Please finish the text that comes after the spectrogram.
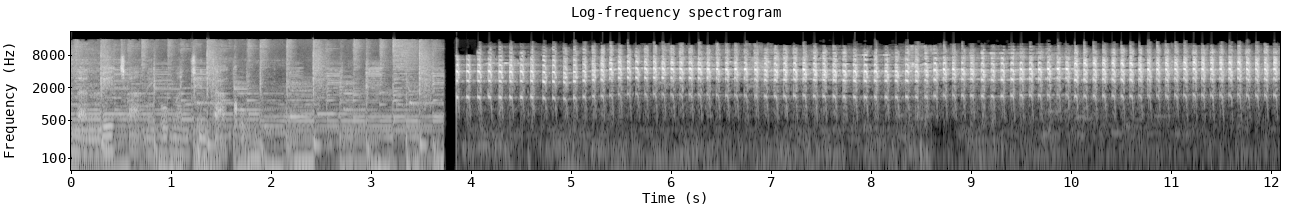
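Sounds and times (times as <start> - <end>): bird calling in fast high notes: 3.8 - 12.0.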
